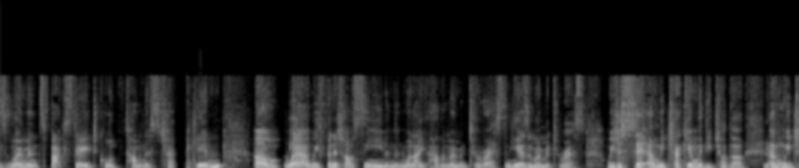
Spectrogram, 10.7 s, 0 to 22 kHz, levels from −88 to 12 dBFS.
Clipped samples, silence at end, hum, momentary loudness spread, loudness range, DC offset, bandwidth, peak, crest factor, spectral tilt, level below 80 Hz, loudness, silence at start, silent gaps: under 0.1%; 0 s; none; 11 LU; 3 LU; under 0.1%; 12.5 kHz; -6 dBFS; 18 dB; -4.5 dB/octave; -66 dBFS; -22 LUFS; 0 s; none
